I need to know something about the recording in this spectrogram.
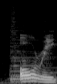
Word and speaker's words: Horry: It's important that we pronounce that correctly, Horry County, and only a short drive to one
